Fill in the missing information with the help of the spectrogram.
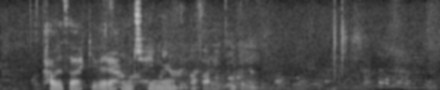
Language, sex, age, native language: Icelandic, female, 14, Icelandic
